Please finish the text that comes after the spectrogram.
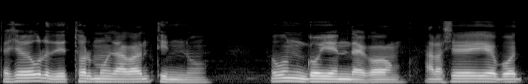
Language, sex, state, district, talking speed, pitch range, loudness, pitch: Chakma, male, Tripura, Unakoti, 135 wpm, 115-135 Hz, -15 LUFS, 125 Hz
